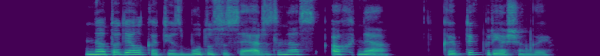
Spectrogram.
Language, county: Lithuanian, Kaunas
